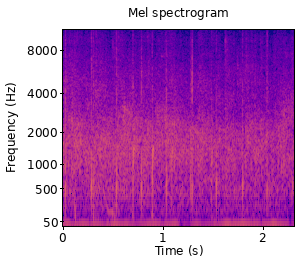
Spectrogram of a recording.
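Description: A crowd applauds steadily, a dense wash of many hands clapping with sharper individual claps popping out irregularly, sustained at an even loudness throughout with no voices over it.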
